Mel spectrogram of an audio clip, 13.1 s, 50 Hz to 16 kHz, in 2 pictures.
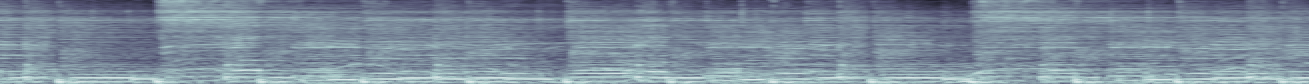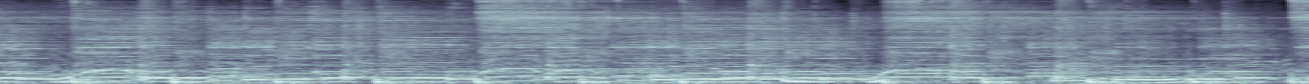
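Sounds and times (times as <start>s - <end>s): live pop band instrumental: 0.0s - 13.0s.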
